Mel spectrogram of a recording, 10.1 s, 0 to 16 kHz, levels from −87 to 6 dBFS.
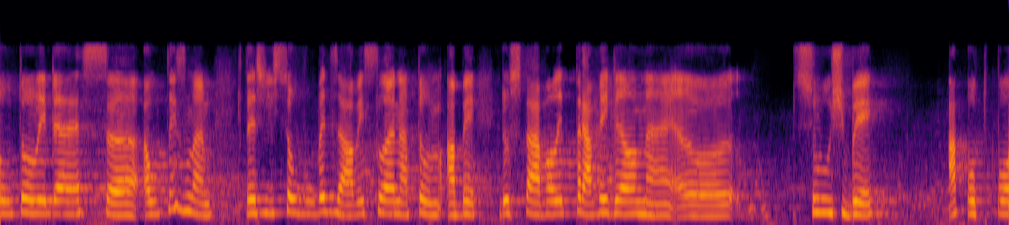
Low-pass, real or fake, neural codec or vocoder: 7.2 kHz; fake; codec, 16 kHz, 2 kbps, X-Codec, HuBERT features, trained on general audio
